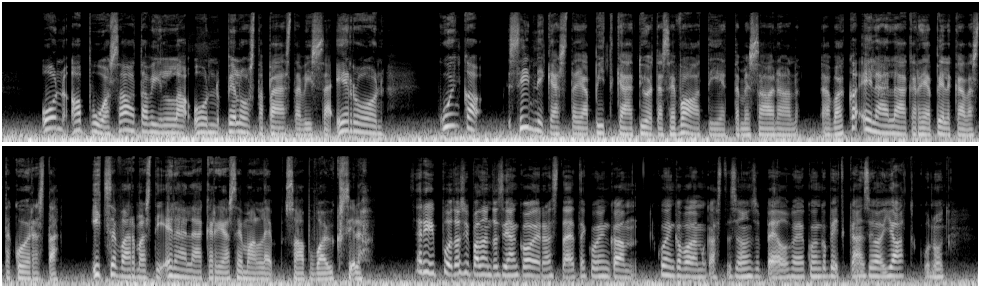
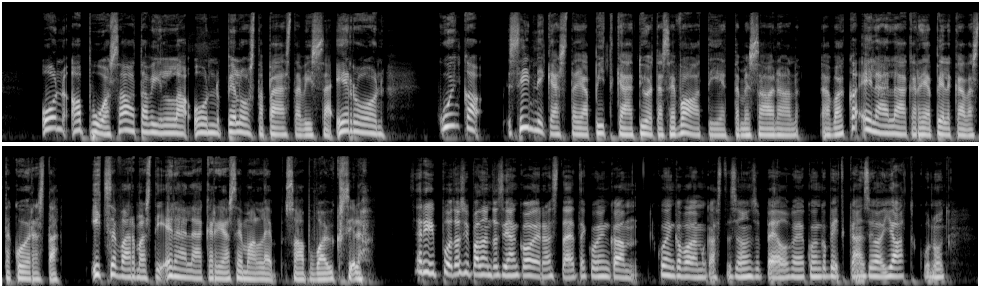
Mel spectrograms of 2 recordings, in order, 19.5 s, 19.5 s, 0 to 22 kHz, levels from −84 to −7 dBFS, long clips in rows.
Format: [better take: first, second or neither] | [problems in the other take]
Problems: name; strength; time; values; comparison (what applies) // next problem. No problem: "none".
second | low rumble; faint; throughout; 20 dB below the speech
